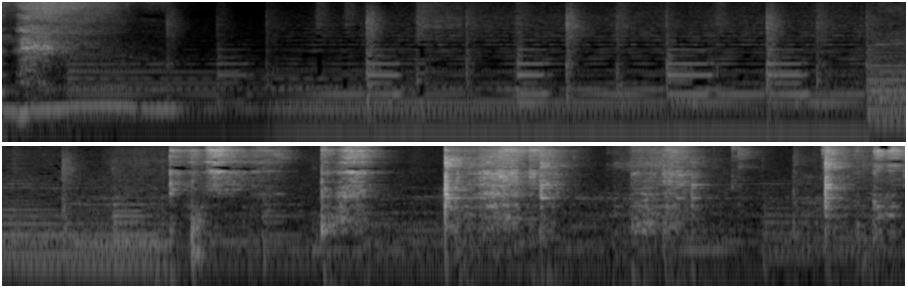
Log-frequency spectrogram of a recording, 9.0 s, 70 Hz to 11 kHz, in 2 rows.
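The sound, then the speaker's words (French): A metal utensil scrapes and clinks against the bottom of a saucepan, trying to get up three small pieces of pepper stuck at the bottom, irregular strokes growing busier and louder toward the end, with no talking. “Je suis foutue parce qu'avec ces pattes là, les 3 petits morceaux de poivron, ils restent au fond de la casserole. Oui, c'est un bruit assez désagréable, je reconnais.”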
